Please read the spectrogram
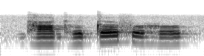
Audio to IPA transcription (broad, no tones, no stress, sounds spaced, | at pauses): ɡʱ a ɡʱ ø t œ f o ɦ o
